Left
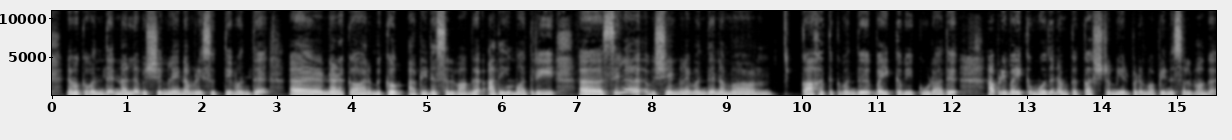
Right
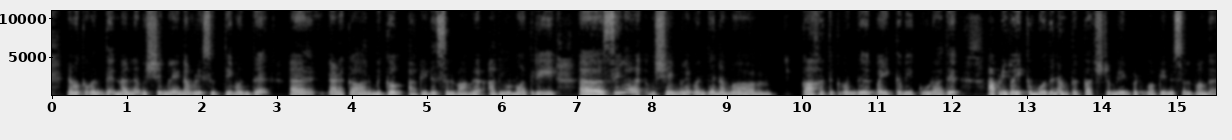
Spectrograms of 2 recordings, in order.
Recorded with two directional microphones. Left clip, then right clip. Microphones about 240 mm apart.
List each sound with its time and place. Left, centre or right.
0.2 s speech: left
